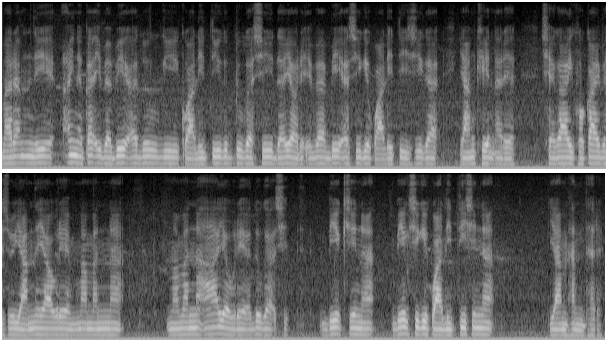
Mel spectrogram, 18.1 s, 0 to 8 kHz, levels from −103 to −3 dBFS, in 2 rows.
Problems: constant background noise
